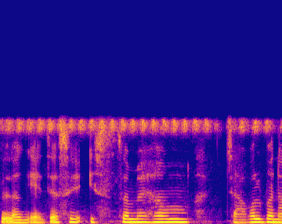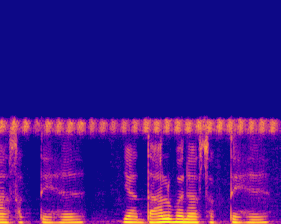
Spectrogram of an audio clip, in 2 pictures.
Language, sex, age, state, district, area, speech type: Hindi, female, 30-45, Uttar Pradesh, Sonbhadra, rural, spontaneous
